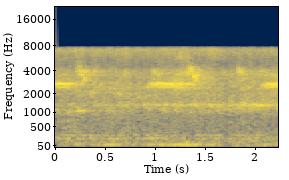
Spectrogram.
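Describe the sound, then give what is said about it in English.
Faint birds chirp in the middle of a city over a steady low rumble of city traffic, their high calls coming and going in thin streaks with no one talking. “Just enjoying the birds.”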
